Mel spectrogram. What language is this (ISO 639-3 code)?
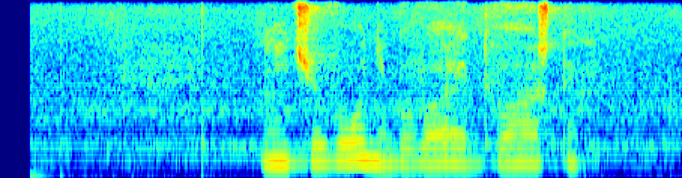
rus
